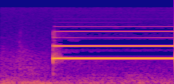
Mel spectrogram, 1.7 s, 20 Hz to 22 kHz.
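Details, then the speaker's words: Quiet room, then a sudden steady high-pitched tone that holds: a corpuls3 defibrillator in manual mode charging to a preset 200 joules, unsynchronised, ready to shock, in a training tutorial. "In this case, we decide that we want to defibrillate with 200 joules without synchronisation. We load the pre-set energy,"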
